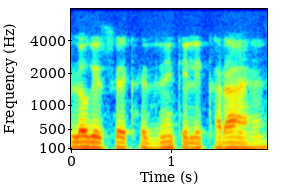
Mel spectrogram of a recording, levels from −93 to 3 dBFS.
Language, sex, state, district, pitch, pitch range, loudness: Hindi, male, Bihar, Jamui, 110 Hz, 110-115 Hz, -18 LUFS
